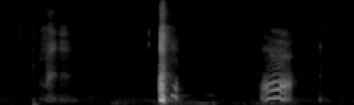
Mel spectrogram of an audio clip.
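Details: An infant's small, sharp sneeze, preceded by a soft breath and followed by a brief vocal sound.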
